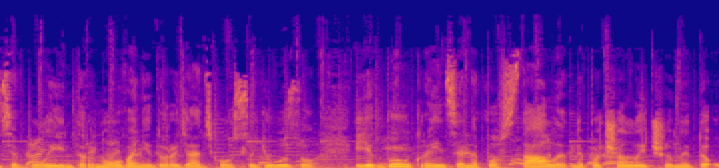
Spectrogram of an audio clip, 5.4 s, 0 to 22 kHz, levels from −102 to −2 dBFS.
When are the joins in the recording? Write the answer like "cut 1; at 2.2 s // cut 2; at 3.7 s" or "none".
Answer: cut 1; at 3.1 s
